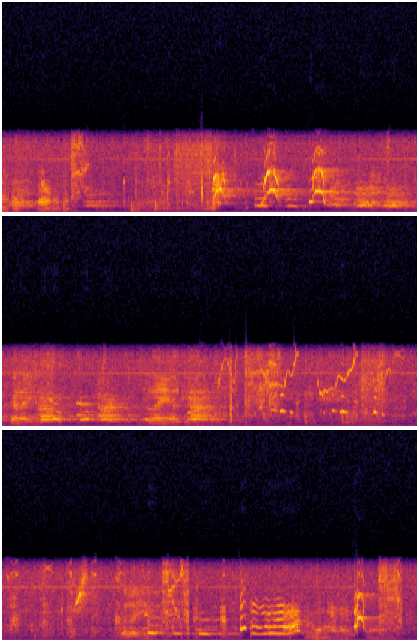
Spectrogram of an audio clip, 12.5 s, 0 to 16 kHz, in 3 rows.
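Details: Seven-month-old dog barking at wild boar in a boar pen on 27 January 2011, urged on by people; sharp, high, yelping barks come in quick irregular bursts, with men's voices shouting encouragement between them.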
